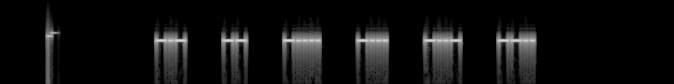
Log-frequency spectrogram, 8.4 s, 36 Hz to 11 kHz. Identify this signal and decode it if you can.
Morse code, heard as a keyed tone, about 32 wpm, spaced as for 14 wpm, 700 Hz. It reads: KM6BXZ
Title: USA Call Signs - 6 Characters - 4x Character Spacing - 30wpm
